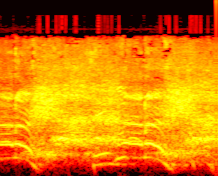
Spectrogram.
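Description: A large crowd cheers loudly, a dense, steady roar of many overlapping voices with individual yells swooping up and down in pitch throughout.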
